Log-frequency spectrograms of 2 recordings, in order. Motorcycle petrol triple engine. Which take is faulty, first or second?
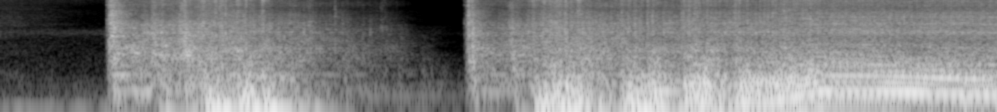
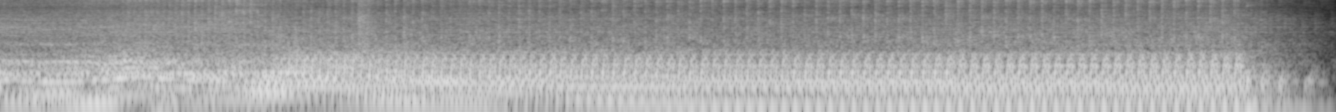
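second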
